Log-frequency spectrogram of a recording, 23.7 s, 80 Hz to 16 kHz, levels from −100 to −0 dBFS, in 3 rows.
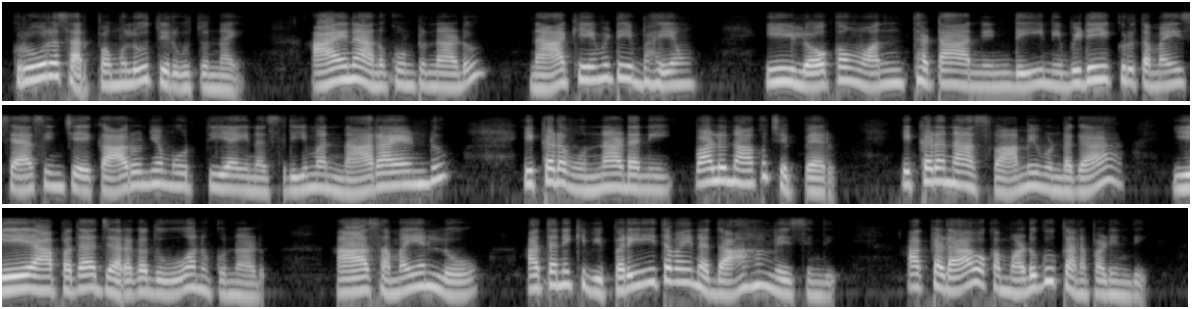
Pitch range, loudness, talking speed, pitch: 175-235 Hz, -25 LUFS, 100 wpm, 200 Hz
